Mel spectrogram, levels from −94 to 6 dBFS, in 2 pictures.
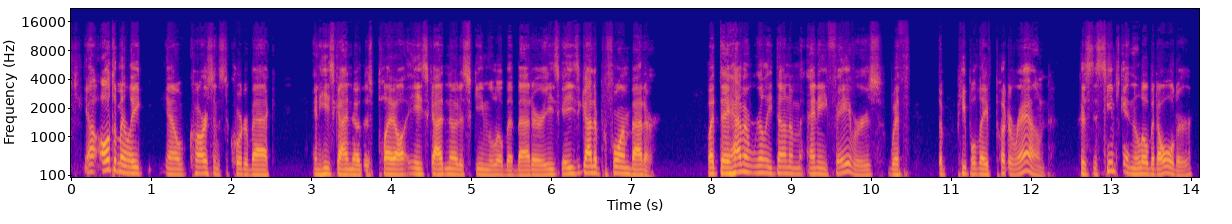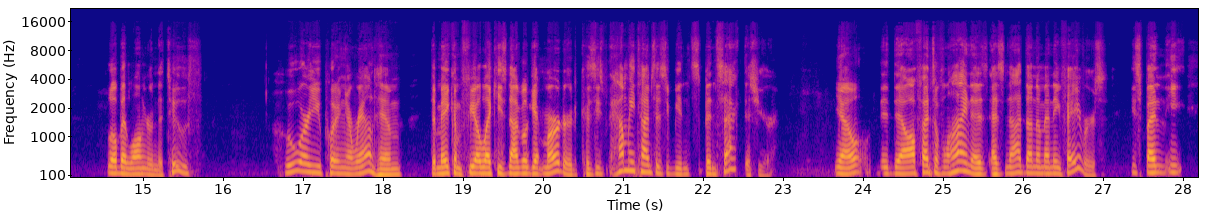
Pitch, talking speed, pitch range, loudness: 135 Hz, 225 wpm, 125-150 Hz, -20 LUFS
